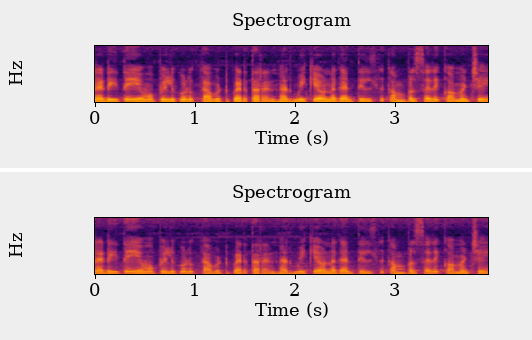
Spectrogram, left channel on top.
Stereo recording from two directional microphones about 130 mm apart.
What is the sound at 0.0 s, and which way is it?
Speech, 25° left (ahead or behind).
